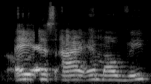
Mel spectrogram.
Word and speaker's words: Asimov: Asimov.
